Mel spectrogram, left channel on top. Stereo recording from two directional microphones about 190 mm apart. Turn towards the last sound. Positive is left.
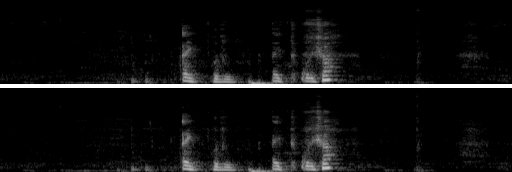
turn(degrees=0)  # may be behind; listen again after turning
